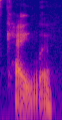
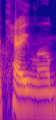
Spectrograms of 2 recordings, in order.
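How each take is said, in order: First: Kaylin as KAY-lin, short reduced ending; correct name pronunciation. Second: Kaylon as KAY-lawn, open ending; nickname pronunciation. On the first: Co-host correcting the nickname, Kaylin ending in "lin". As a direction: say Kaylin with a light "lin" last syllable. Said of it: "it's really not Kaylon". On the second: Co-host giving the nickname, Kaylon ending in "lawn". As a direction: say Kaylon with a full "lon" last syllable. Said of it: "We call her Kaylon". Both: Shown as a demonstration.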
